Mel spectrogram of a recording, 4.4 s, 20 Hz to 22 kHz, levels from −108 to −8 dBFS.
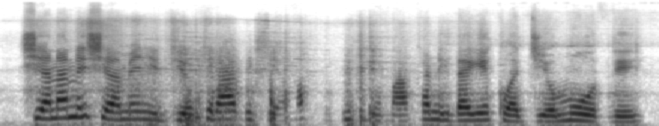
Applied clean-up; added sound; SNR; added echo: neural mask model RNNoise.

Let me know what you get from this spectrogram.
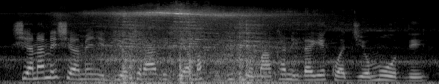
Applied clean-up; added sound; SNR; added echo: none; Train; 0 dB; none.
